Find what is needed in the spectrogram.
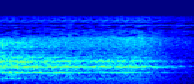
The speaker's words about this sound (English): I couldn't hear anything, man, because there were race cars going by you.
